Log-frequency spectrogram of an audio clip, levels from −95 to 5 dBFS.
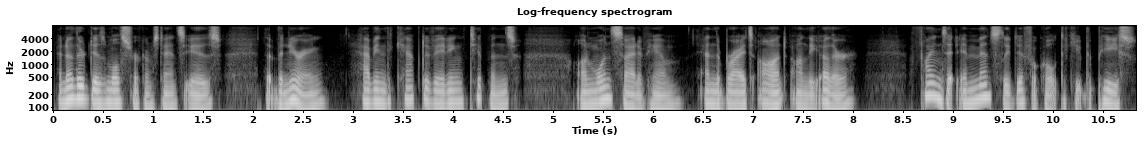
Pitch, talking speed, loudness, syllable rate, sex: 120 Hz, 165 wpm, -20 LUFS, 5.9 syllables/s, male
